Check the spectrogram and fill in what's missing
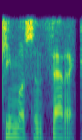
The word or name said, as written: chemosynthetic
